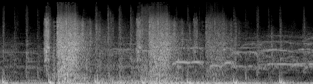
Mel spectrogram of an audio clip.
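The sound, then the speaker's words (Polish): Musket gunfire crackles in a rapid, overlapping volley, with a couple of louder blasts amid scattered shots, filling the scene with battle noise, coming from other parts of a port as a battle for the town begins. “Z innych części portu zaczęły dochodzić odgłosy strzałów z muszkietów.”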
